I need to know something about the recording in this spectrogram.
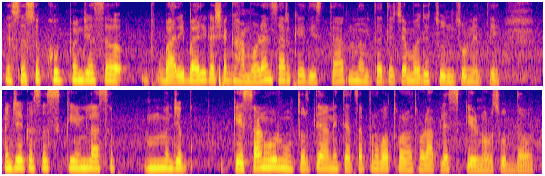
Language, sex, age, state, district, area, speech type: Marathi, female, 30-45, Maharashtra, Amravati, urban, spontaneous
